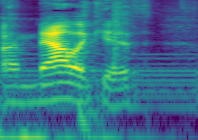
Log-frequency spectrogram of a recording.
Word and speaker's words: Malekith: All of the one-shots and side issues tie into this big battle where all the Marvel heroes are coming together to fight Malekith, which I just saw in Thor Dark World.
